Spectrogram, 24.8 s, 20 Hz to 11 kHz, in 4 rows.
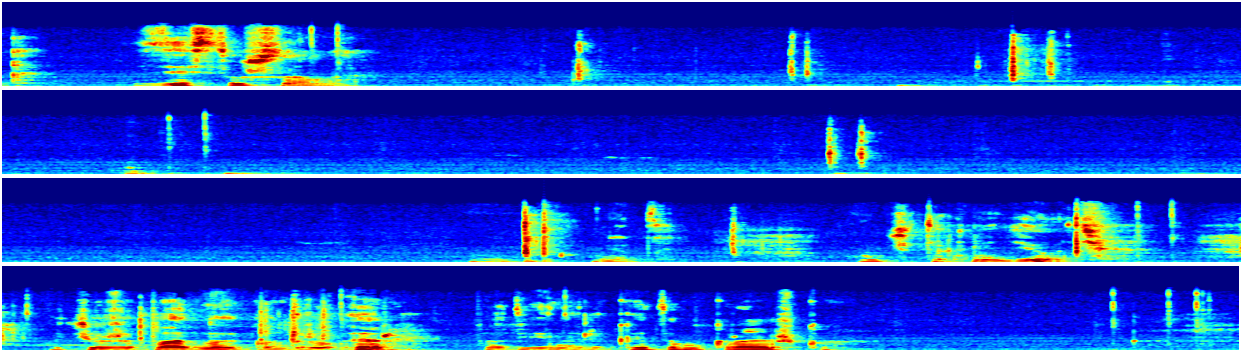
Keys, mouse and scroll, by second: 1.1 click, 16.7 ctrl+z, 17.6 click, 19.4 ctrl+r.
